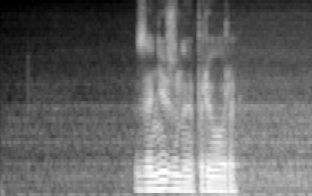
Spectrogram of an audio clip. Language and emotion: Russian, neutral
